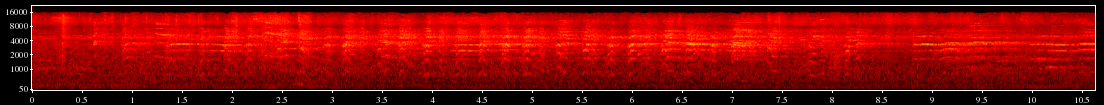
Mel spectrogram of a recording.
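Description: Many overlapping high-pitched animal calls: short chirps and squeals, some held briefly at one pitch, others sliding, going on throughout.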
